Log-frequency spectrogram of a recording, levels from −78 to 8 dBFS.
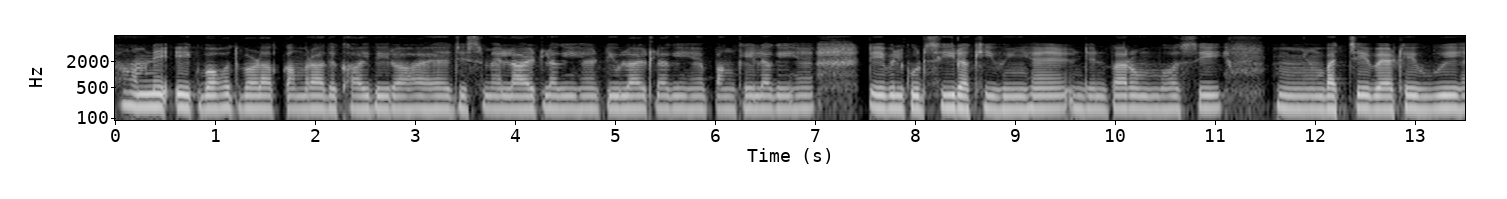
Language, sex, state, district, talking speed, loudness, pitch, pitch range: Hindi, female, Bihar, Purnia, 145 wpm, -18 LUFS, 165 Hz, 160-165 Hz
